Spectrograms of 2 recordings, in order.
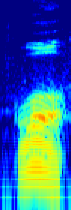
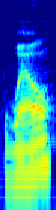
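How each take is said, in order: First: The vowel is rounded, sounding like 'wool'. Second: The vowel is open and unrounded, like 'well'. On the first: This is the local Western Canadian way. "wool instead of well" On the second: This is the standard way. "instead of well"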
